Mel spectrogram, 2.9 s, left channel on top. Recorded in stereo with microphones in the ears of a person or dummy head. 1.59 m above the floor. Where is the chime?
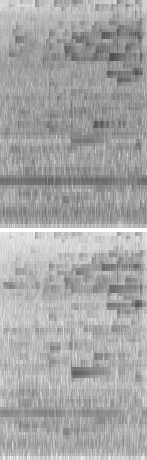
25° left (ahead or behind), 1.2 m.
